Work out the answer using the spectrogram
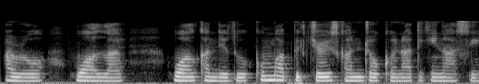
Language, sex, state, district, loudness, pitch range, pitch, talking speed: Nagamese, female, Nagaland, Kohima, -15 LUFS, 165-175 Hz, 170 Hz, 175 wpm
